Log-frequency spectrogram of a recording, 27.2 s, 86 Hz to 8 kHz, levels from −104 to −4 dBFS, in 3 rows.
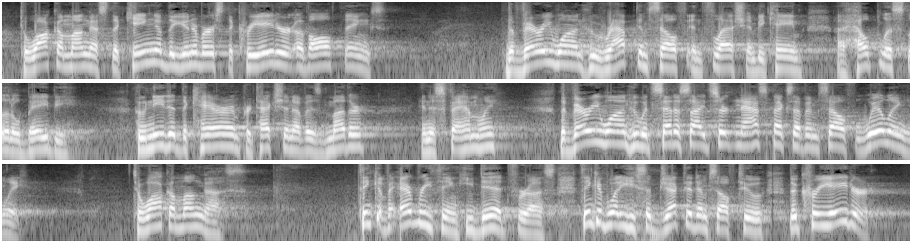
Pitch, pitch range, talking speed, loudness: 195 Hz, 175-220 Hz, 160 wpm, -13 LUFS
